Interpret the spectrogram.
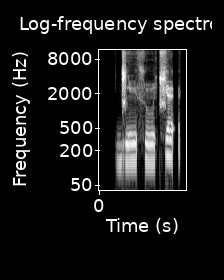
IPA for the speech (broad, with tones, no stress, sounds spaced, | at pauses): d͡ʑ ĩ˨ sʰ ũ˨ t͡ɕ ɛ˦ ʔ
